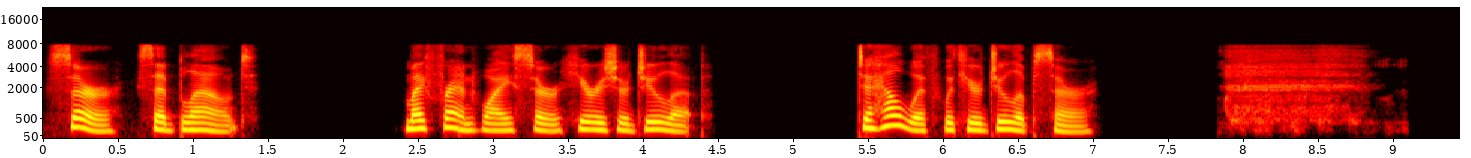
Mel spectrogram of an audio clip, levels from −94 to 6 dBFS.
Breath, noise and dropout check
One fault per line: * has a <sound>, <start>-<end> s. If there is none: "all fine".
* has a sigh, 7.8-9.1 s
